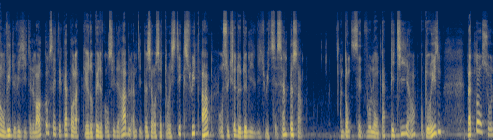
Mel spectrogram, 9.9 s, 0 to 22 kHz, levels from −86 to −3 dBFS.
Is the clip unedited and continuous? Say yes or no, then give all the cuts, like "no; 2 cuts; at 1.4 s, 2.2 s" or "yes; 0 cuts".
no; 6 cuts; at 1.6 s, 2.1 s, 4.4 s, 7.0 s, 7.6 s, 8.5 s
